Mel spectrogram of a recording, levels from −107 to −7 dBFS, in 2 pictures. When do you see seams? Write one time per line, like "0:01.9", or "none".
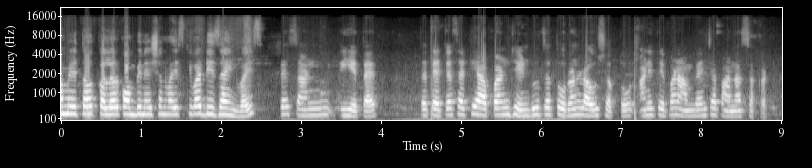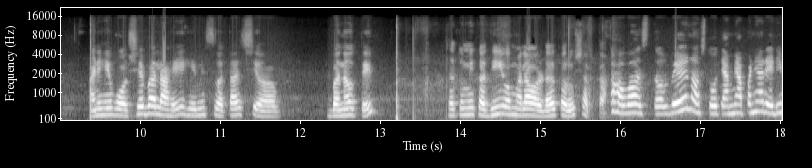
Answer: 0:02.8
0:15.9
